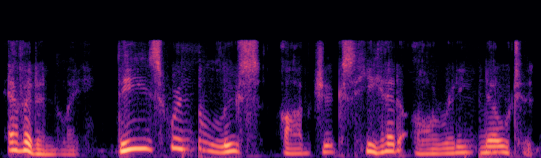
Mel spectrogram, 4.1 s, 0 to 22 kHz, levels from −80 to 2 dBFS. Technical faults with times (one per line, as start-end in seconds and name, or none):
1.37-1.59 VoIP packet loss concealed by the speech codec
3.49-3.65 VoIP packet loss concealed by the speech codec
